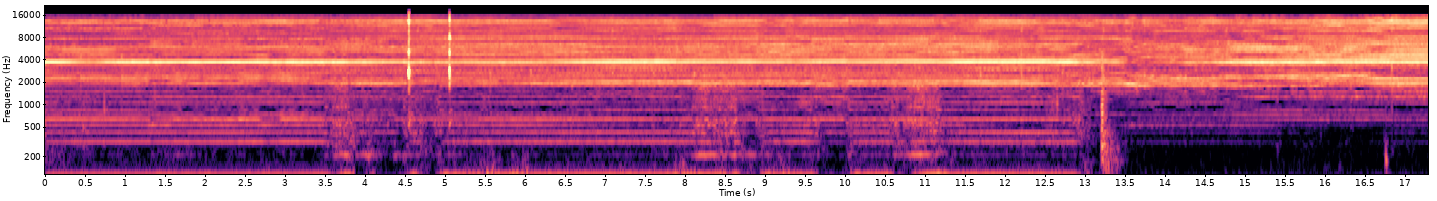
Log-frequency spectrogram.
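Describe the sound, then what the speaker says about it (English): Electric windshield wiper motor from a 1989 Dodge W100 running on the bench, a steady close electric hum and buzz with a few small clicks and a knock, no voices. "I'll run the motor a little bit and see if it gets hot."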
